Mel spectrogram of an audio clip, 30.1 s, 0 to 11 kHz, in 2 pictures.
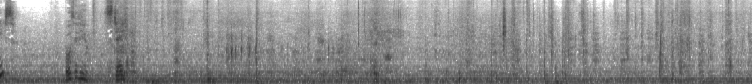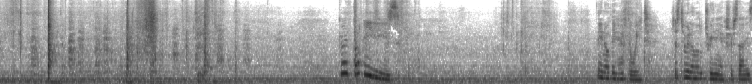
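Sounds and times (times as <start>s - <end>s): dogs panting: 2.1s - 21.0s.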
